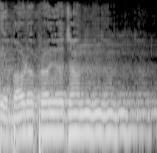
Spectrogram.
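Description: A man singing a long drawn-out note in a Bengali devotional song, which fades away near the end.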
